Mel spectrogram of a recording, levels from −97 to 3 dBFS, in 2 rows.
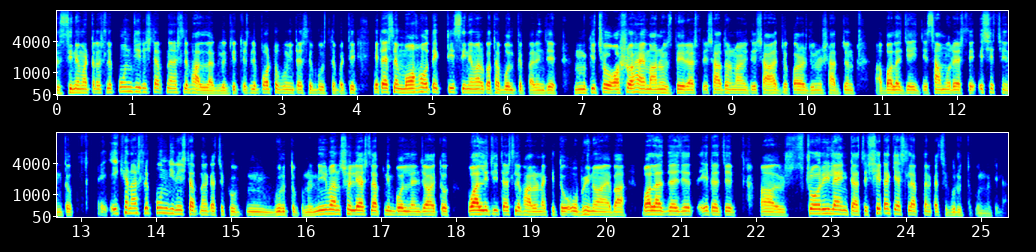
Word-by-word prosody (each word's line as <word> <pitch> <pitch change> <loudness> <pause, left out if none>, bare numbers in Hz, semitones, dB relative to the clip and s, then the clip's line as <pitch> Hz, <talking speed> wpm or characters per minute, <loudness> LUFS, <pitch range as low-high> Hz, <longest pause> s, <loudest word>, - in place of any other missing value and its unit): সিনেমাটার 150 -1 +1
আসলে 160 +2 -4
কোন 195 0 -2
জিনিসটা 170 -2 -2
আপনার 165 -1 -5
আসলে 155 0 -2
ভাল 130 - +2
লাগলো 115 0 -4
যেহেতু 135 - -6
আসলে 145 +1 -5
পটভূমিটা 140 -3 -2
আসলে 135 - -6
বুঝতে 125 -2 -6
পারছি। 120 +4 -3 0.3
এটা 160 +2 +6
আসলে 170 0 +1
মহৎ 175 +3 +5
একটি 170 - -3
সিনেমার 150 -2 0
কথা 145 0 +1
বলতে 135 -2 0
পারেন 125 +1 -3
যে 130 - +3 0.3
উম 140 - 0
কিছু 160 +1 +1 0.2
অসহায় 160 0 +4
মানুষদের 140 0 +1
আসলে 140 - -11
সাধারণ 140 +1 0
মানুষদের 135 0 -4
সাহায্য 125 0 0
করার 130 -1 +2
জন্য 130 +1 -6
৭ 120 - -3
জন 135 -2 -3 0.4
আ - - -3
বলা 135 0 +4
যায় 135 -1 0
যে 130 - -6
সামুরাই 140 -1 +1
আসছে 125 - -7 0.2
এসেছেন। 150 -4 -8
তো 130 - -3 0.6
এখানে 225 - -2
আসলে 210 +1 -2
কোন 220 - 0
জিনিসটা 170 -1 -1
আপনার 155 0 -6
কাছে 145 +1 -4
খুব 140 -3 -5 0.2
উম 135 -1 -3 0.2
গুরুত্বপূর্ণ? 135 -4 -3 0.2
নির্মাণ 175 +1 +4
শৈলী 165 -2 +5
আসলে 160 0 -1
আপনি 155 - -6
বললেন 140 -1 +2
যে - - +1
হয়তো 135 +1 +1 0.3
কোয়ালিটি 165 0 +8
টা - - +2
আসলে 155 -1 -2
ভালো 135 0 +2
না। 140 - -2
কিন্তু 145 0 -4 0.2
অভিনয় 140 -2 0
বা 130 - +3 0.3
বলা 155 0 +8
যায় 150 -1 +3
যে 150 - +3 0.2
এটার 150 -2 +1
যে 145 - +1 0.5
আ - - +1 0.5
স্টোরি 190 -1 +5
লাইন 175 -2 +4
টা - - +3
আছে 150 - -10
সেটা 200 0 +3
কি - - -2
আসলে 165 -1 -3
আপনার 145 -2 -8
কাছে 135 - -6
গুরুত্বপূর্ণ 110 -4 -13
কিনা? - - -28
145 Hz, 200 wpm, -23 LUFS, 135-160 Hz, 0.6 s, কোয়ালিটি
